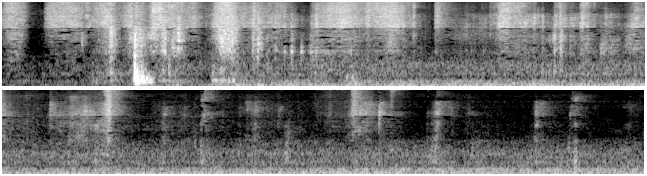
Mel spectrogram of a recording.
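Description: A person chewing a grilled hot dog close to the microphone: crackly, wet mouth and chewing sounds, busiest in the first two seconds and then fainter and sparser, over a low steady hum.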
